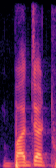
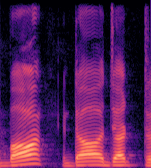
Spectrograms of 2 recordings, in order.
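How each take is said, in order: First: बजट said buh-jut, D dropped, lower; correct silent D. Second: ब ड जट broken into separate syllables, very slow; wrong pronunciation, slowly. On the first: Teacher gives students the right form, in a lower voice. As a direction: say बजट smoothly with no D. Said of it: "बजट हुआ है उच्चारण". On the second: Teacher slowly demonstrates the wrong D sound to students. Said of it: "ब ड जट नहीं हुआ है". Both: Shown as a demonstration.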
